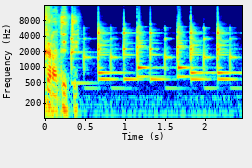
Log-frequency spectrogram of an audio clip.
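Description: Mobile phone ringtone: a quick, repeating melody of short marimba-like notes, about six a second, starting about half a second in.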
